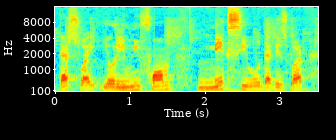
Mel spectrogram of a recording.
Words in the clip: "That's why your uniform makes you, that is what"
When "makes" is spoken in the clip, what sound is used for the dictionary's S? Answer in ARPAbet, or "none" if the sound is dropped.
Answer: S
